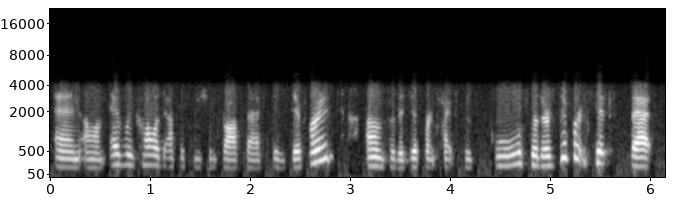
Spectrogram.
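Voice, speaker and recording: A middle-aged woman working as an admissions director gives a conversational, explanatory webinar presentation, sounding slightly froggy because she's under the weather. Her lowish voice has lively intonation and a fast pace, she says "you know" often, and the recording is dry and narrow-band like a phone.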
